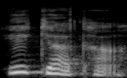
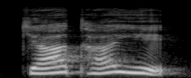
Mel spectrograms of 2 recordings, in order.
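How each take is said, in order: First: Higher-pitched disgusted demand; disgusted aunt. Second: Higher and louder indignant repeat; angrier repeat. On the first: Aunt tastes the halwa and scolds, disgusted. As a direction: spit the question out in distaste. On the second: Aunt repeats her complaint about the halwa, louder and angrier. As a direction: throw the question back harder. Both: A narrator's reading. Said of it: "برا سا منہ بنا کر کہنے لگیں".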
